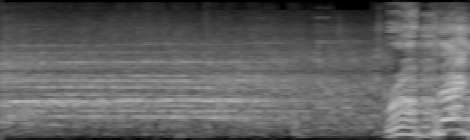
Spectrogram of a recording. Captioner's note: crowd cheering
